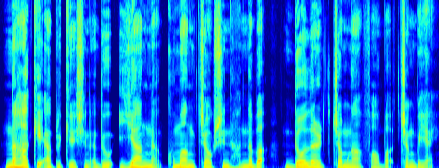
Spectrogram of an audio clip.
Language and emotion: Manipuri, neutral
